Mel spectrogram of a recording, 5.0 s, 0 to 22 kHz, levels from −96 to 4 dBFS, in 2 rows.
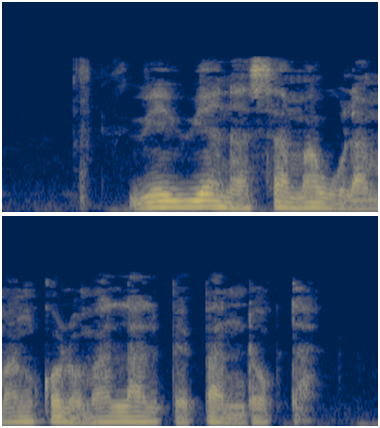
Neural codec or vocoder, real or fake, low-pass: none; real; 7.2 kHz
